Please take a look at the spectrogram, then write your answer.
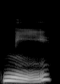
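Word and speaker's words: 你: First up, we have ni. Pronounced ni.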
